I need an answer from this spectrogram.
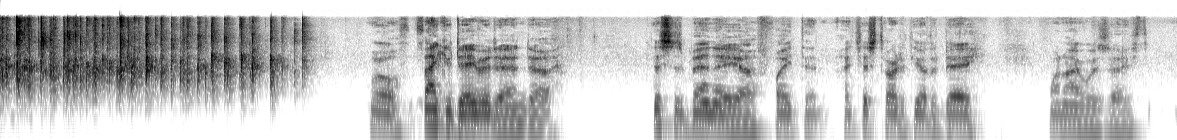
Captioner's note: applause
